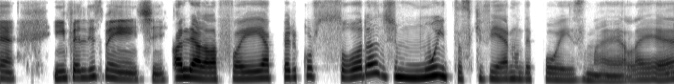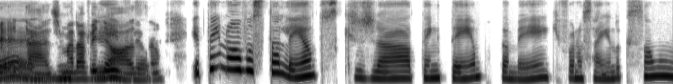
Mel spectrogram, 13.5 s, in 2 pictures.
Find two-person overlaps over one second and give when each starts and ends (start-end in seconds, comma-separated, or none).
6.8-8.3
